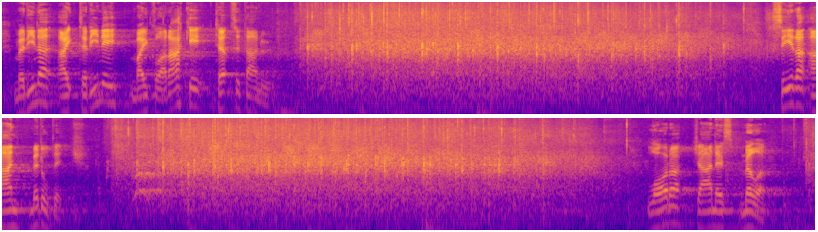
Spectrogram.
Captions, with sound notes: Marina-Aikaterini Michelaraki-Terzitanou (APPLAUDING) Sara Anne Middleditch (APPLAUDING) Laura Janice Miller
